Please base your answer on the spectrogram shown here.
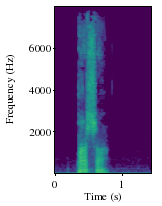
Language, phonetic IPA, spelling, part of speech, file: Polish, [ˈpaʃa], pasza, noun, Pl-pasza.ogg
